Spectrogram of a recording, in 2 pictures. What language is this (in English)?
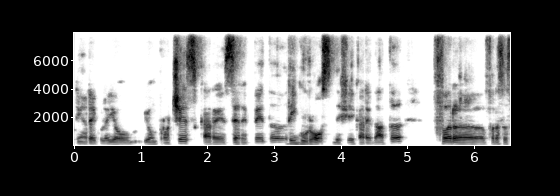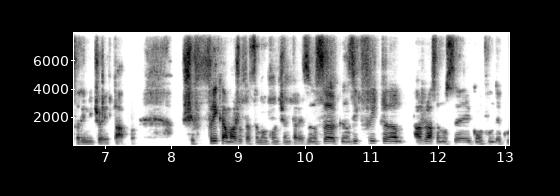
Romanian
